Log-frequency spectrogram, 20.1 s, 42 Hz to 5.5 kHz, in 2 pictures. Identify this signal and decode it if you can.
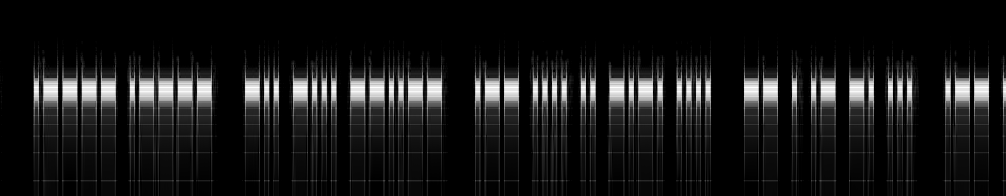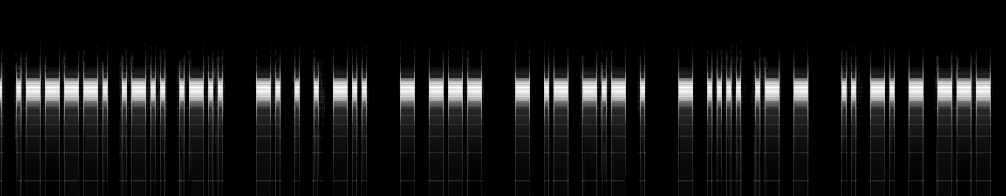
Morse code, heard as a keyed tone, about 25 wpm, 600 Hz. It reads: 11 DB, WHICH MEANS WE'LL NEED TO TAKE THAT INTO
